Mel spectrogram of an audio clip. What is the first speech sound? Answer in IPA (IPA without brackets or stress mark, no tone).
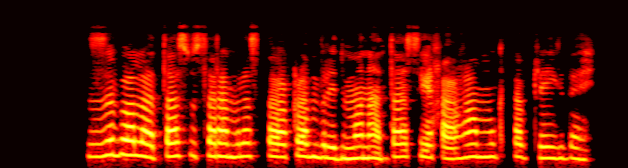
z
